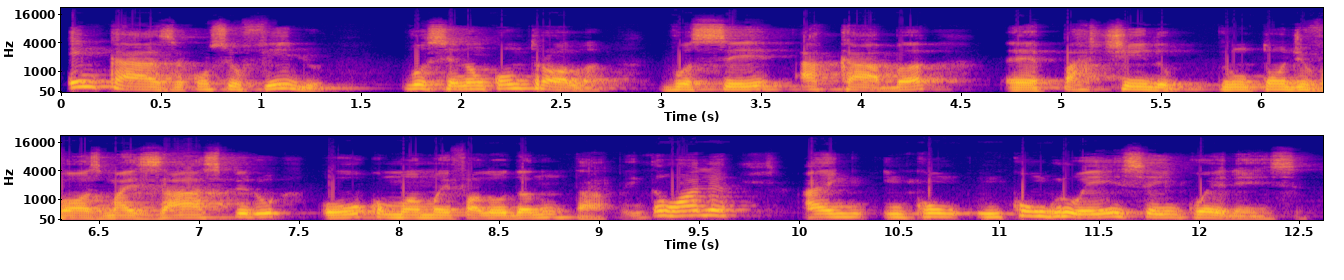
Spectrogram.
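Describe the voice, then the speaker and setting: Mellow-voiced man hosting a live. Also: medium pitch, expressive, moderate pace. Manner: conversational, asks viewers direct questions, frequent fillers. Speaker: parenting educator hosting a live stream. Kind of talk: live-stream talk answering viewer comments.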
